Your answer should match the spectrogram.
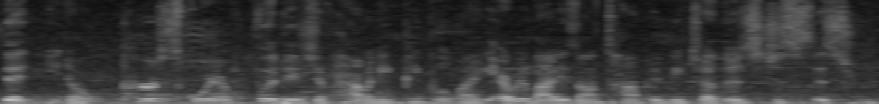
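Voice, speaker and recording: A woman's voice: fairly low pitch, steady tone, fast. An American woman giving casual travel advice to the camera in an informal, emphatic, advisory way. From United States. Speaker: travel vlogger. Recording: clear background ambient noise.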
